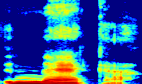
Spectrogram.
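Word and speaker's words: Nneka: um Wendy's like oh you guys keep calling her NECA her name is NECA which is true with two NS you pronounce them that's the one thing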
